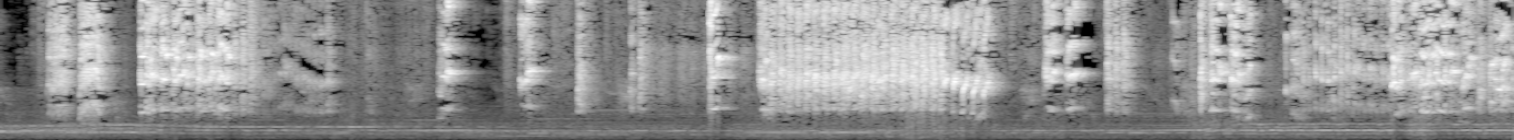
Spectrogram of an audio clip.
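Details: A pair of lovebirds at a breeding colony in Tripura gives shrill, harsh screeching calls in quick irregular bursts, with other caged parrots such as cockatiels and budgerigars chattering around them.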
